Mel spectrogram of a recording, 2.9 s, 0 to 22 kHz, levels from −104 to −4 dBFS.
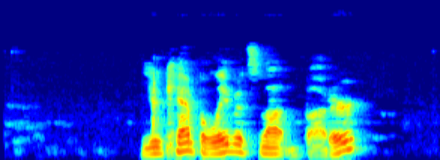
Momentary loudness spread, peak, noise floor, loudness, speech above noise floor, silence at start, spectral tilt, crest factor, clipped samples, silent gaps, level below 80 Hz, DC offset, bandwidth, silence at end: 9 LU; -12 dBFS; -81 dBFS; -28 LUFS; 53 dB; 0.95 s; -7.5 dB/octave; 18 dB; under 0.1%; none; -70 dBFS; under 0.1%; 7.8 kHz; 0.55 s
